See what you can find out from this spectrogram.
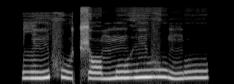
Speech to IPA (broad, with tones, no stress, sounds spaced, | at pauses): l ĩ˨˦ f u˨ t͡ʃ ɔ˨ m ũ˧ ɣ ĩ˦ v u˦˨ ŋ u˦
